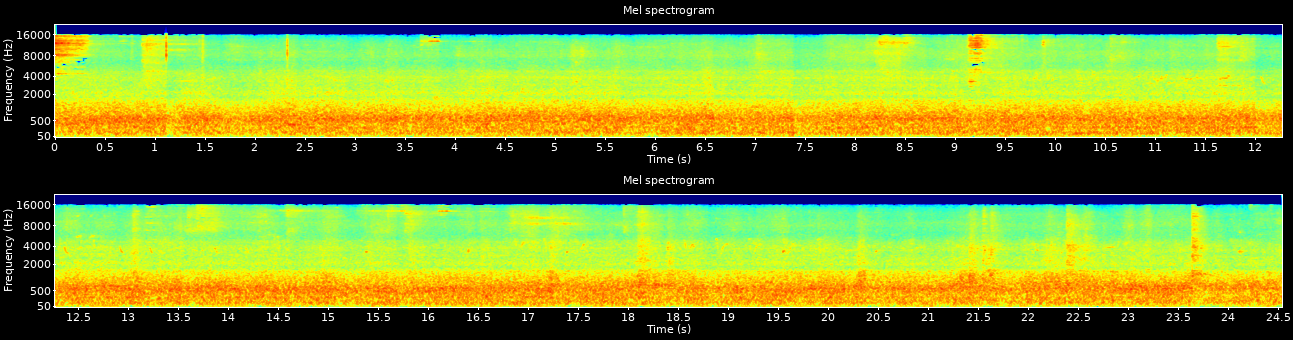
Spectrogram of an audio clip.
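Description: Freight train wagons running across a steel truss rail bridge: a steady, loud rumble with wheels clacking over the rail joints.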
